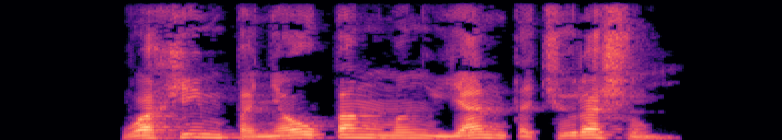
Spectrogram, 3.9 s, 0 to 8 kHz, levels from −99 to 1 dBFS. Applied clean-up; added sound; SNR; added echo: none; none; none; none.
